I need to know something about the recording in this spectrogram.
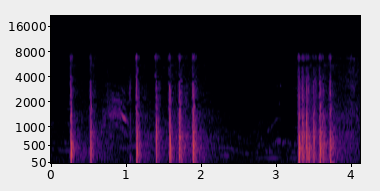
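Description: Fireworks going off: a string of sharp, irregular bangs in the first two seconds, then a rapid volley of cracks a little over three seconds in.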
